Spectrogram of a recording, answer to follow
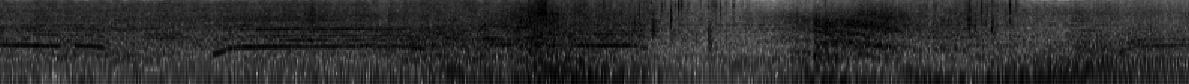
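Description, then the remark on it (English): A car engine revs and roars loudly, then a heavy crashing impact hits around the middle, followed by another thud and the motor straining on, as a car is jumped onto Carter's boat in a film scene. “Jump the car onto the boat.”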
